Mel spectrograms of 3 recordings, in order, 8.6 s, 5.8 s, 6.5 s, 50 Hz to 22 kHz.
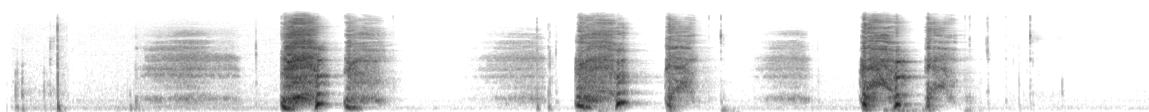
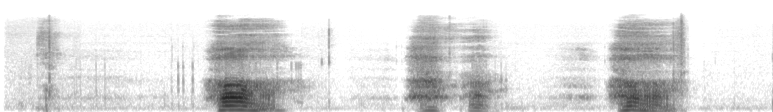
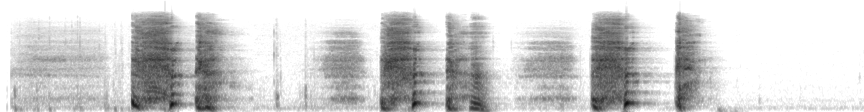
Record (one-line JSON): {"three_cough_length": "8.6 s", "three_cough_amplitude": 25473, "three_cough_signal_mean_std_ratio": 0.31, "exhalation_length": "5.8 s", "exhalation_amplitude": 28293, "exhalation_signal_mean_std_ratio": 0.27, "cough_length": "6.5 s", "cough_amplitude": 32715, "cough_signal_mean_std_ratio": 0.38, "survey_phase": "beta (2021-08-13 to 2022-03-07)", "age": "65+", "gender": "Male", "wearing_mask": "No", "symptom_none": true, "smoker_status": "Ex-smoker", "respiratory_condition_asthma": false, "respiratory_condition_other": false, "recruitment_source": "REACT", "submission_delay": "2 days", "covid_test_result": "Negative", "covid_test_method": "RT-qPCR"}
